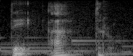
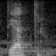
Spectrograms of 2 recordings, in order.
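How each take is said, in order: First: The e and a are in separate syllables. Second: The e and a are joined in one syllable. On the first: The speaker calls it right. "sino que decimos" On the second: The speaker calls it wrong. "No podemos decir"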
